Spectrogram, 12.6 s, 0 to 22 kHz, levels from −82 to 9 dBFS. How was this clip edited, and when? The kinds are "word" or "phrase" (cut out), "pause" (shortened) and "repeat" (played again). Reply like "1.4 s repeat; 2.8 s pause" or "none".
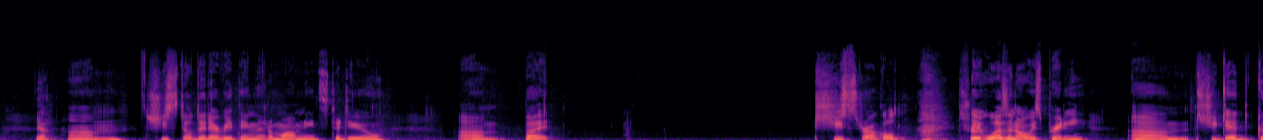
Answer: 1.4 s pause

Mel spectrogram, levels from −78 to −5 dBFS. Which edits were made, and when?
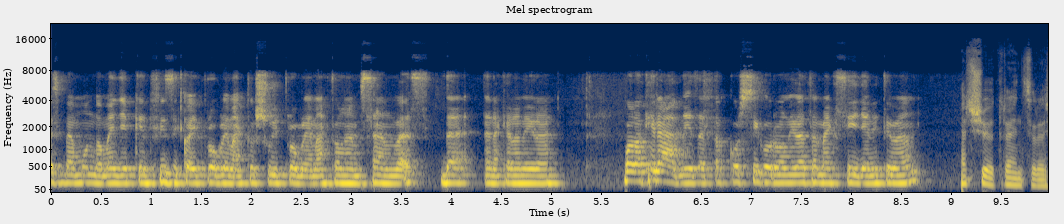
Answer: none

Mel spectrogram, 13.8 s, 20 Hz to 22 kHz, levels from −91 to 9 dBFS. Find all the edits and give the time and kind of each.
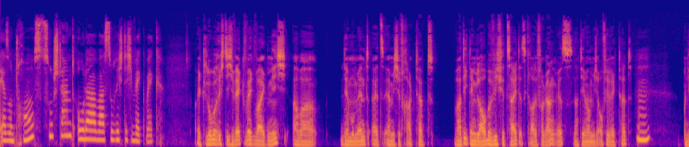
none

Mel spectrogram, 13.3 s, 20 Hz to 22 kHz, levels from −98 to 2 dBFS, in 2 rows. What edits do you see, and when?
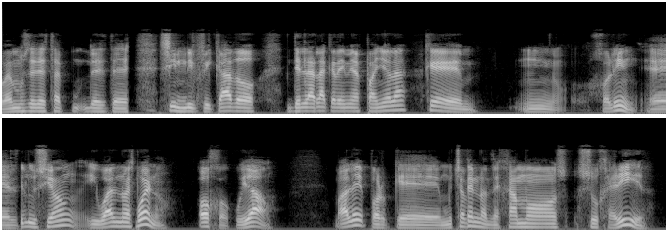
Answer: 1.3 s word; 3.1 s word; 4.2 s word; 6.8 s word; 8.0 s word; 11.3 s word

